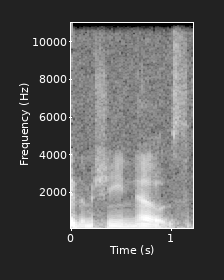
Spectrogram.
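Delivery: soft, slow, resigned; quiet resigned murmur. Retold or imitated. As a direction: murmur it under your breath, resigned. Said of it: "we have to say".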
